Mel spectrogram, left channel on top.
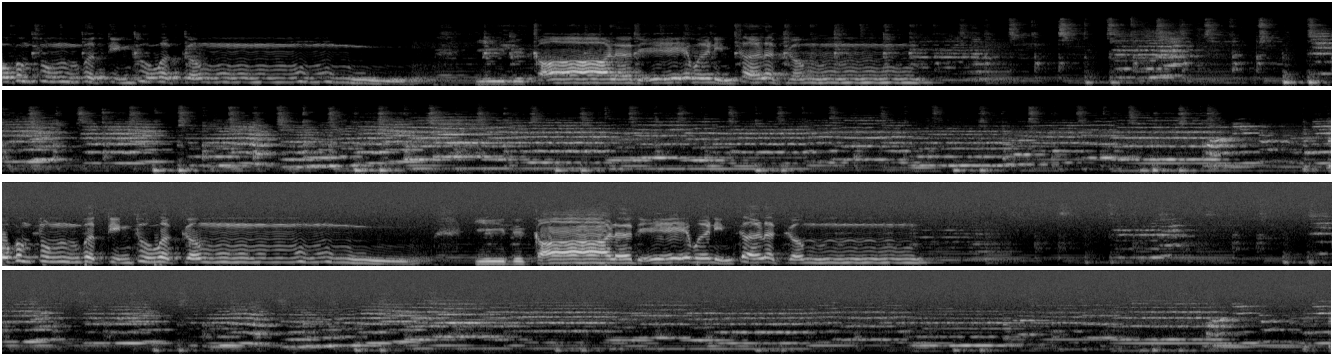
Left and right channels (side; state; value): right; noise; hiss, 6 dB below the sound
